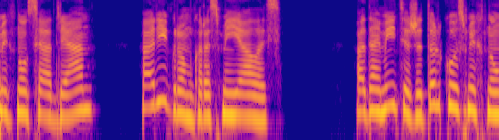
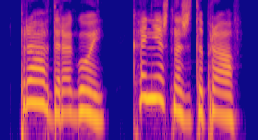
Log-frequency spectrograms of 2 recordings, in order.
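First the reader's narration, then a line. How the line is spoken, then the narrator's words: Laughing loudly. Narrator (Russian): хохотала Ри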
